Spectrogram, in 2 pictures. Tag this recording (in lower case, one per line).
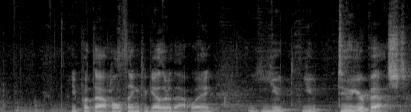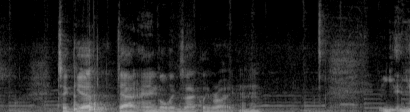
music
plucked string instrument
musical instrument
guitar
speech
